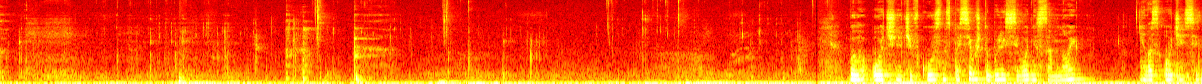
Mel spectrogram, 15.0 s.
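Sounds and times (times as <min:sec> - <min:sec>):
close chewing and mouth sounds: 0:00.1 - 0:10.5, 0:13.9 - 0:14.3.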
